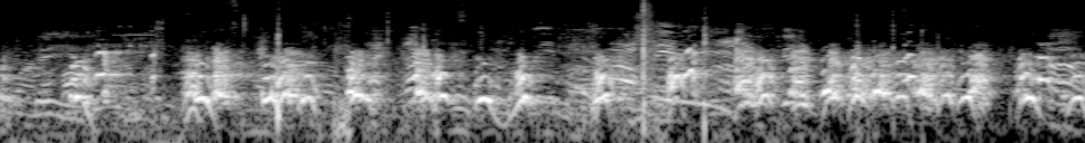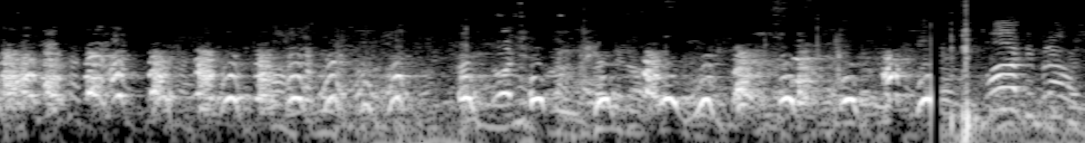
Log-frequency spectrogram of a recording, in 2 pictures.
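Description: Dobermans barking over and over, several short barks a second, broken off abruptly just before the end.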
